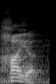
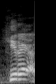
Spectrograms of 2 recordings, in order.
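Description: First: It is said with an 'eye' sound, like high-er. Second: It is read letter by letter as hee-ray. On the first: The speaker calls it right. "H I R E ಏನಾಗುತ್ತೆ ಹಾಯರ್" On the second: The speaker calls it wrong. "ಹಿರೇ ಆಗುತ್ತೆ ಅಲ್ವಾ"

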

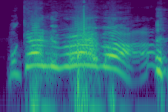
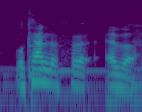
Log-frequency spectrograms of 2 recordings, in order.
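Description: First: It is said with passion and enthusiasm. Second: It is said flatly, with little enthusiasm.

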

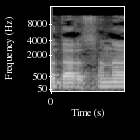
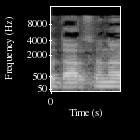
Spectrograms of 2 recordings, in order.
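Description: Both takes have the same delivery.

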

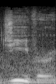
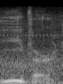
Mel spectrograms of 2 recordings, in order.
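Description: First: It is read the way an English speaker would. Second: It is said the way native speakers say it. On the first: "I would say Jever, you know, I speak English" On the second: "but I think they pronounce it Jever"

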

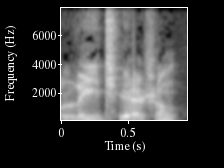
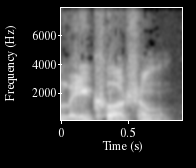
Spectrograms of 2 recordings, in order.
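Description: First: The middle syllable is pronounced qie. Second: The middle syllable is pronounced ke. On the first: The speaker calls it wrong. "不叫雷切生" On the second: The speaker calls it right. "他叫雷克生"

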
